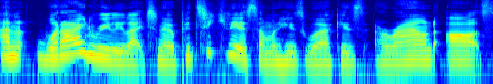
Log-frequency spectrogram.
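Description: In a very clean recording with a silent background, a woman of medium pitch speaks with a slight North American accent and ordinary pitch variation. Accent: slight North American twang. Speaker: podcast host, lecturer. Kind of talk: interview.

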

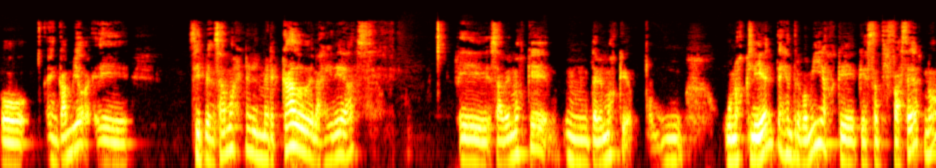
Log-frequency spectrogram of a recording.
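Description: A man with a fairly high pitch and lively intonation talks at a very slow pace. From Canary Islands (Tenerife). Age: 20s. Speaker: student organization representative. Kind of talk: interview. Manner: halting, many fillers and repetitions.

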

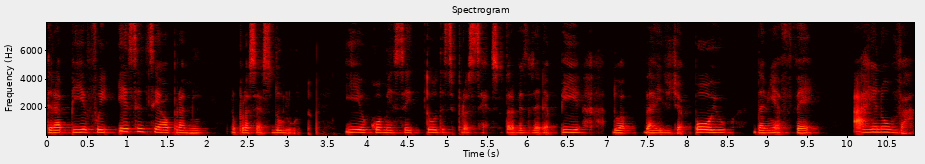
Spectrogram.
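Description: The voice is somewhat breathy with a dark, mellow tone. It keeps a moderate pace and fairly even intonation. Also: woman, medium pitch for a woman. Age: 30s. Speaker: podcast host, adoptive mother. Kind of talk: personal testimony. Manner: halting, self-correcting.

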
